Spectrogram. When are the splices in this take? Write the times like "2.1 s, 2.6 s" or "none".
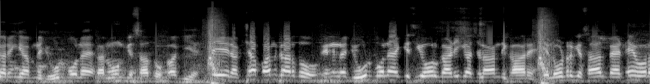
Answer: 0.9 s, 2.1 s, 5.4 s

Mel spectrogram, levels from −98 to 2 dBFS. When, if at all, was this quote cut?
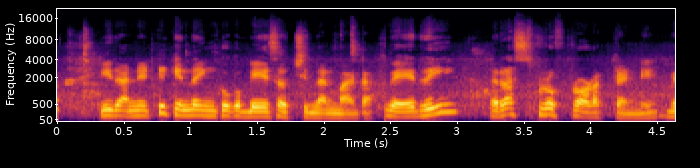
2.4 s

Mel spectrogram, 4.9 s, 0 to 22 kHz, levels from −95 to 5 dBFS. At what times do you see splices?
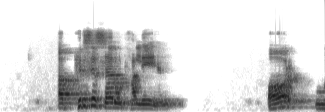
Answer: none

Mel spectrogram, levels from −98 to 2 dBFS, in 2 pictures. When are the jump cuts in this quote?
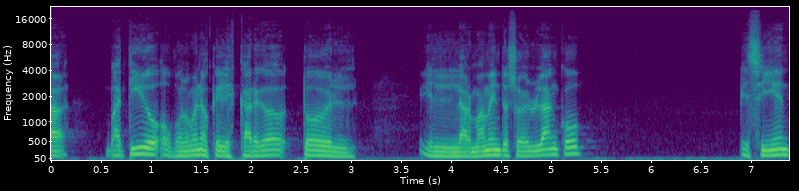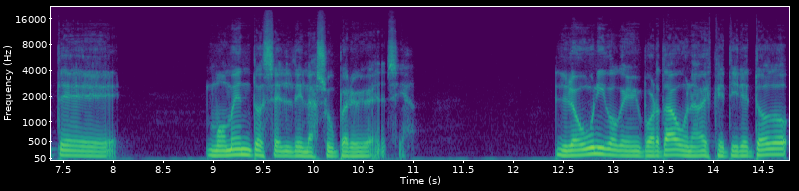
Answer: none

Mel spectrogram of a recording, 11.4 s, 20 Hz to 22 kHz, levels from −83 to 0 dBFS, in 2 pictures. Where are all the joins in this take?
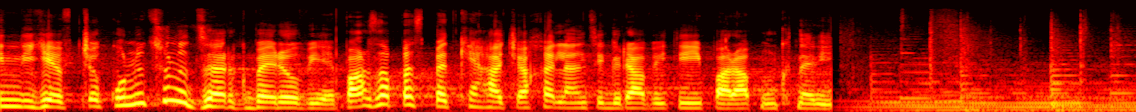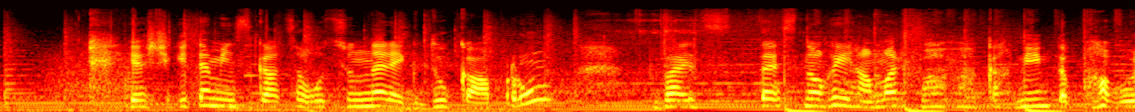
4.3 s

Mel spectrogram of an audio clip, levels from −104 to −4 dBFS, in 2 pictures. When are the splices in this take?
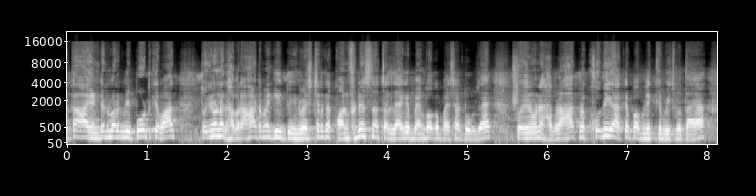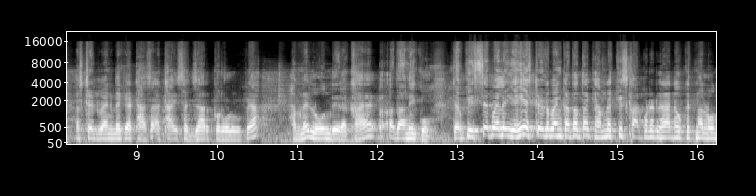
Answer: none

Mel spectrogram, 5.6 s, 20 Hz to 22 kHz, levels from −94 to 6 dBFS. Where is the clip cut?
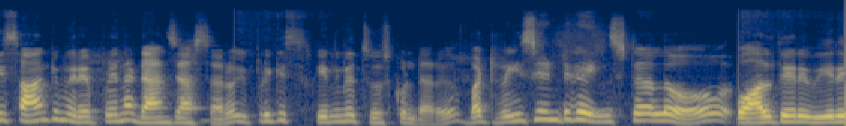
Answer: none

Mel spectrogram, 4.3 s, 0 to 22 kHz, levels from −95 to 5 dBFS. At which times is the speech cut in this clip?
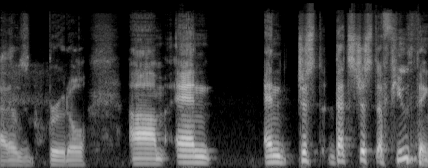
none

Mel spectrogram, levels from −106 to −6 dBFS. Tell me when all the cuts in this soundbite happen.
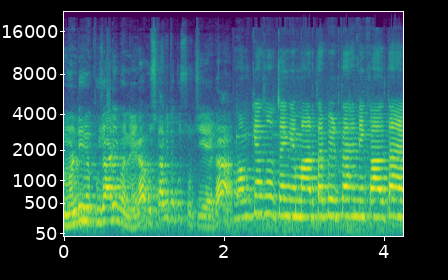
2.1 s

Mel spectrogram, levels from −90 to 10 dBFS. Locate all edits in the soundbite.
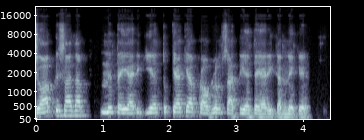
none

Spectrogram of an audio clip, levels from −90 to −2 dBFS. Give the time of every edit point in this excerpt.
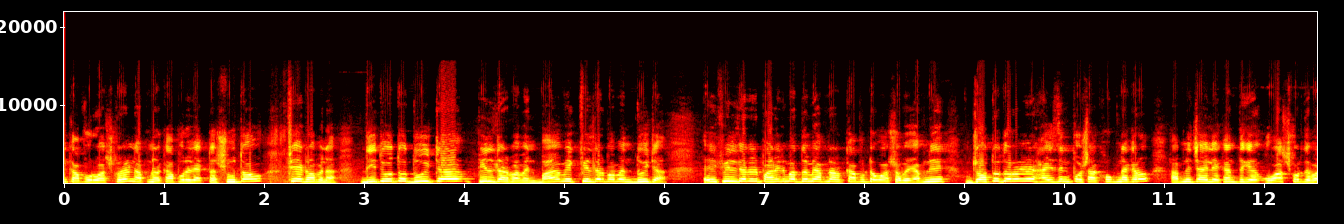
none

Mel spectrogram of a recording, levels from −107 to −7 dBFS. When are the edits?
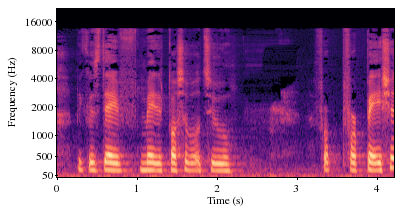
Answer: none

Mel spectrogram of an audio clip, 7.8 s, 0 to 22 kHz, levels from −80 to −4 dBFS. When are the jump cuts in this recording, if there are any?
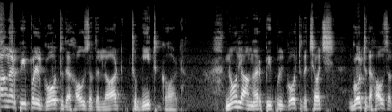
none

